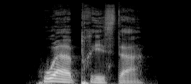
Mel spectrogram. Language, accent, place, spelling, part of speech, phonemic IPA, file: German, Germany, Berlin, Hoherpriester, noun, /hoːɐ̯ˈpʁiːstɐ/, De-Hoherpriester.ogg
- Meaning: inflection of Hohepriester: 1. strong nominative singular 2. strong genitive plural 3. mixed nominative singular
